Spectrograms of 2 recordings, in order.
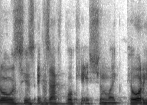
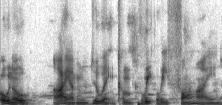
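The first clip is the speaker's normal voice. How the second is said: mocking, sarcastic calm, very slow and drawn out. Retelling someone's reply when the police called him: mocking imitation of sudden calm denial. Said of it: "he's like".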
